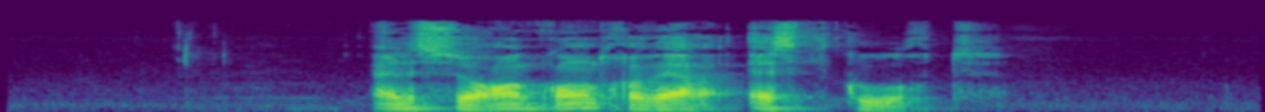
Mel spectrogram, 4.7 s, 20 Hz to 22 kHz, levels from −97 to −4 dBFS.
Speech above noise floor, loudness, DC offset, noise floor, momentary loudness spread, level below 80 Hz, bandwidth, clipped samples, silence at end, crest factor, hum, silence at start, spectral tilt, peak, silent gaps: 49 dB; -18 LUFS; under 0.1%; -67 dBFS; 18 LU; -54 dBFS; 11.5 kHz; under 0.1%; 1.1 s; 20 dB; none; 1.4 s; -4.5 dB/octave; -2 dBFS; none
